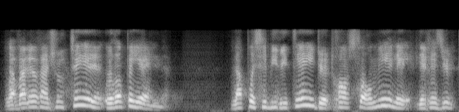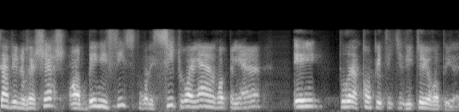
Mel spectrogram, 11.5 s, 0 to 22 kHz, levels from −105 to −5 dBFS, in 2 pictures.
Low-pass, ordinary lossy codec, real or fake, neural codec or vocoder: 7.2 kHz; none; fake; codec, 16 kHz, 1 kbps, FreqCodec, smaller model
